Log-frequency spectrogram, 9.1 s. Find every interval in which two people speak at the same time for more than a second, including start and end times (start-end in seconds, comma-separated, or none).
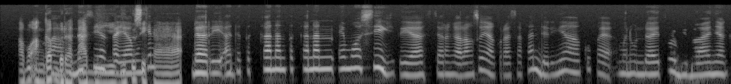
0.6-2.0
